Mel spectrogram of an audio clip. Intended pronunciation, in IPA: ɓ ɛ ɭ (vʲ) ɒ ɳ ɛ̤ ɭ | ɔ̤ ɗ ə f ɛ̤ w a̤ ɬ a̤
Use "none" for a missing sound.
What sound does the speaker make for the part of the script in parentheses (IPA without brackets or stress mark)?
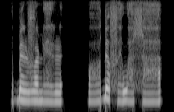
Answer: v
